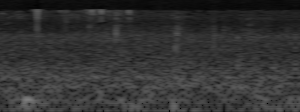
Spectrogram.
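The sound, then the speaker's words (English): A steady hiss of telephone line noise on a caller's line during a WTIC radio call-in show, then a short, bright electronic beep right at the end. No one speaks. “I hear some beeping.”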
